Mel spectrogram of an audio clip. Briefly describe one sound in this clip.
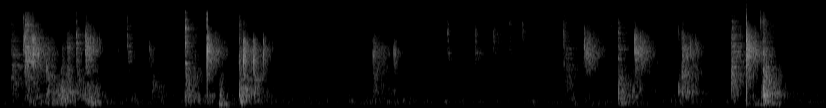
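Billiard balls clack together.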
